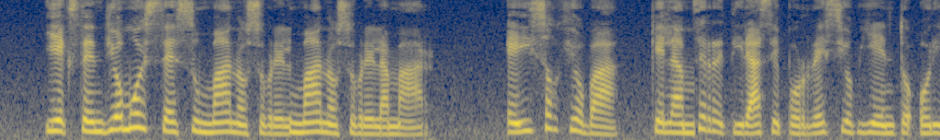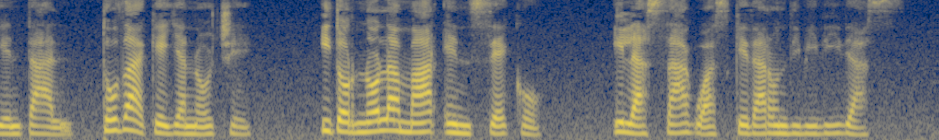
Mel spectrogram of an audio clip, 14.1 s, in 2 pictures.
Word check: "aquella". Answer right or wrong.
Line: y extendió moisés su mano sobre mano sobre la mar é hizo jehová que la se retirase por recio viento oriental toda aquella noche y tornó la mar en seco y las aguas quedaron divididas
right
